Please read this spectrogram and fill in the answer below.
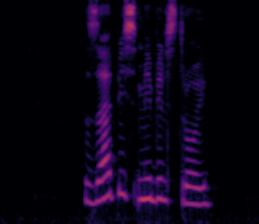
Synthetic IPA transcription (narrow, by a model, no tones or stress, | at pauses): zapʲisʲmʲebʲilʲst̪ɾoj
